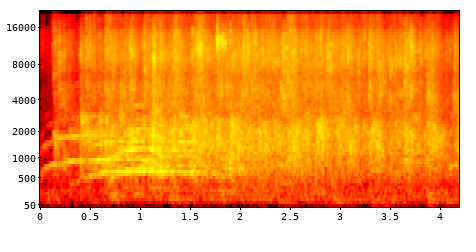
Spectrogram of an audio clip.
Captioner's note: audience applauding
